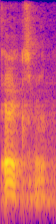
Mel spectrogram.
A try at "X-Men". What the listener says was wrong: Oh, yeah, you say it like it's their last name. Like, oh, yeah, those are the Williamses and the X-Men. Hi, I'm Bob X-Men.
